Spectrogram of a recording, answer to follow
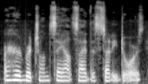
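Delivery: ordinary delivery, nothing marked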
